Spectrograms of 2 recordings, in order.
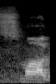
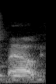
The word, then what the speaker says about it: Smaug: can't quite see them very well yet they pronounce it smog in this movie the correct pronunciation is smaug i have learned the men are very surprised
